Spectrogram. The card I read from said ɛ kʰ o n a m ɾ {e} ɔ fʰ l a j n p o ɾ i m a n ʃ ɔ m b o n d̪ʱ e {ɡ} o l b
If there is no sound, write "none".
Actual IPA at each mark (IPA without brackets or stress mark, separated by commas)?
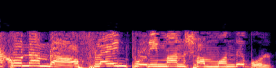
a, b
